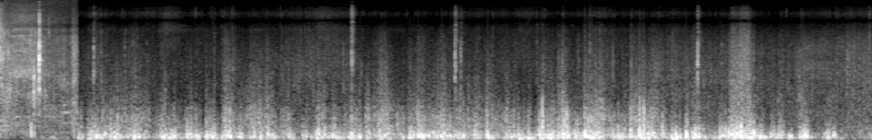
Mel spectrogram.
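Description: Wind gusts outdoors and buffets loudly.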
